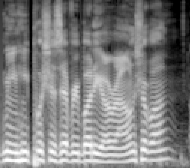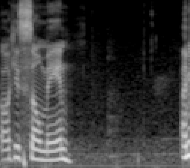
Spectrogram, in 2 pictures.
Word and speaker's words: Siobhan: I am Siobhan Meal. How do you spell Siobhan? It's spelled S-I-O-B-H-A-N, so not at all how it sounds. Not even close.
